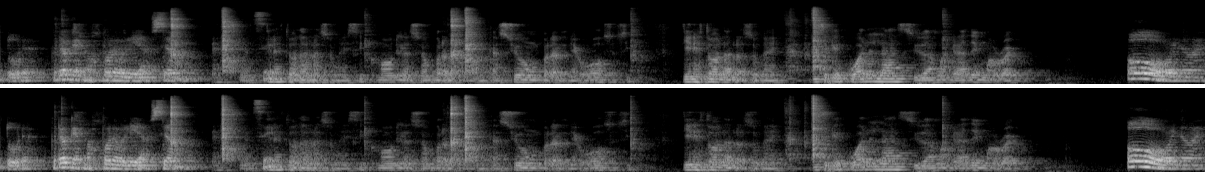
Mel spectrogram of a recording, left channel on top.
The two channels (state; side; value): normal; both; correlation 0.74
